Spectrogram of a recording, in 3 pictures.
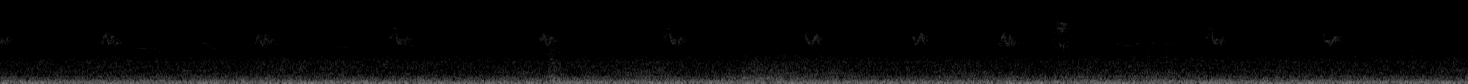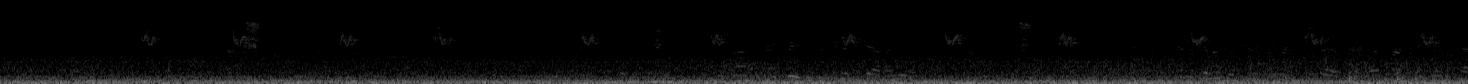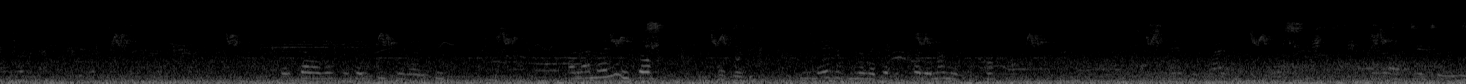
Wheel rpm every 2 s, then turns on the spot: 0, 0, 0, 0, 0, 0, 0, 0, 0, 0, 0, 0, 0, 0, 0, 0, 0, 0, 0, 0, 0, 0.
none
